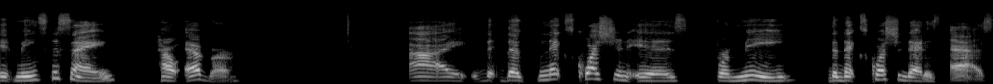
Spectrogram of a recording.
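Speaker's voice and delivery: plain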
